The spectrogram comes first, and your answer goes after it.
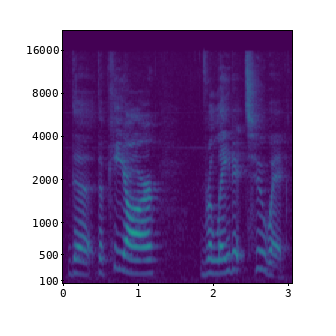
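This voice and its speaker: A woman from the Bahamas speaking as a judge in a pitch competition, giving feedback and questions in a deliberate, emphatic way. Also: a little mellow.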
